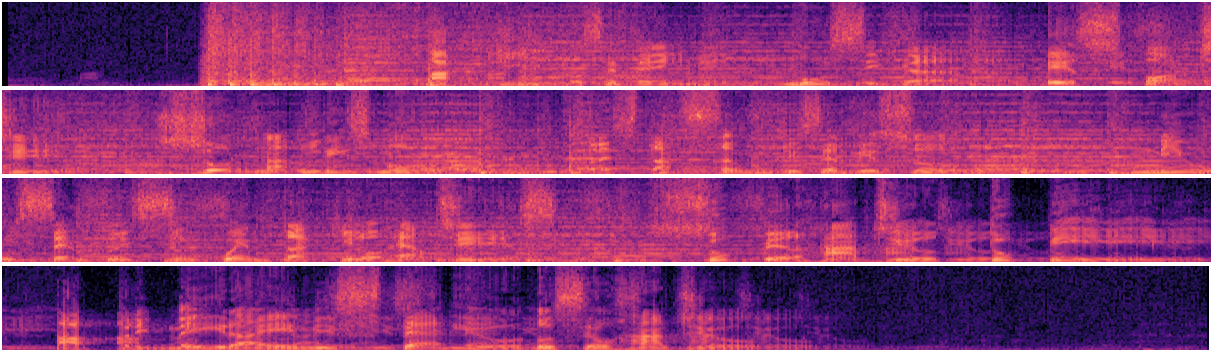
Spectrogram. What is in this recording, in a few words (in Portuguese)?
Vinheta; Radio Tupi; 1150 kHz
